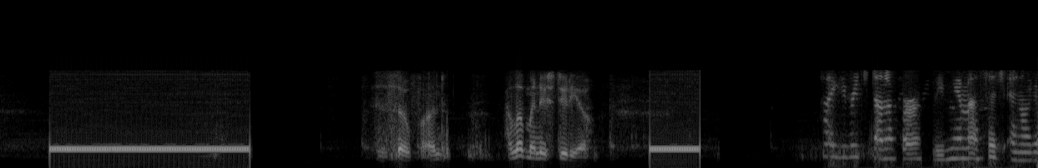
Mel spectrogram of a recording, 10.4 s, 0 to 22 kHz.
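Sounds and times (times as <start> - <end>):
steady mid-pitched telephone tone while placing a call: 0.5 - 2.6, 6.5 - 7.1
speech: 4.2 - 6.1, 8.2 - 10.3.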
